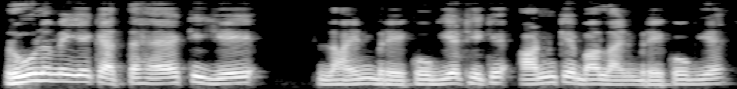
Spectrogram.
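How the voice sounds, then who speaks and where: A male braille teacher patiently explains the rules step by step, repeating "theek hai" and "okay" to check understanding as he goes. His voice is medium-pitched and warm at a normal speed, with slightly dull lo-fi recording quality.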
